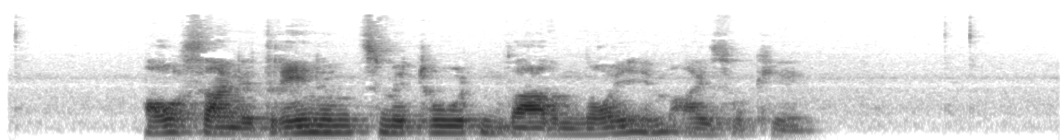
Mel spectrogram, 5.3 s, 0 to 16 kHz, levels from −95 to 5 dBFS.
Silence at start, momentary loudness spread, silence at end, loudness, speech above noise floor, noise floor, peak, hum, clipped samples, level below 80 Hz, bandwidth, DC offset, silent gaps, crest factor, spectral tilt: 0.7 s; 16 LU; 1.3 s; -19 LUFS; 47 dB; -65 dBFS; -2 dBFS; none; under 0.1%; -70 dBFS; 8.6 kHz; under 0.1%; none; 18 dB; -7.5 dB/octave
